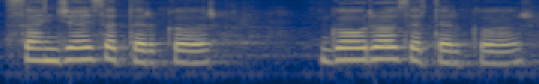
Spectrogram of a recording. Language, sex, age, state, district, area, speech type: Goan Konkani, female, 18-30, Goa, Ponda, rural, spontaneous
